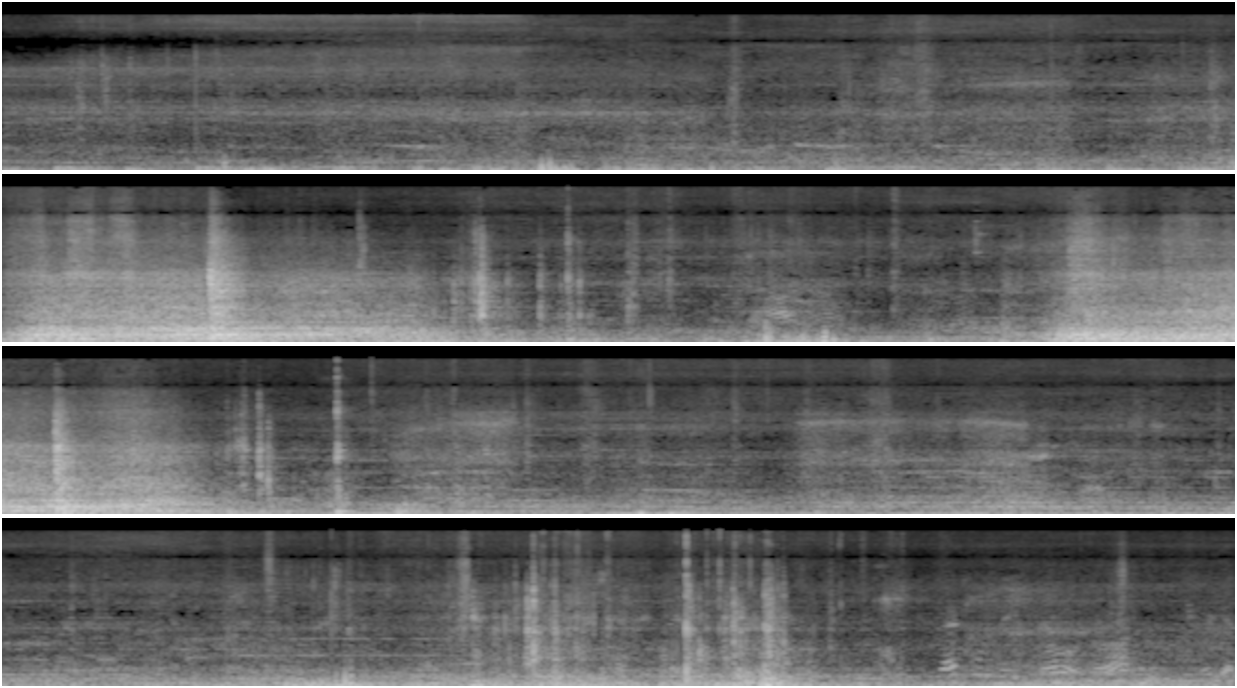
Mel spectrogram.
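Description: A long steel trailer drawer sliding on telescopic ball-bearing runners, twice, each slide lasting about two seconds, around eight and fifteen seconds in.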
